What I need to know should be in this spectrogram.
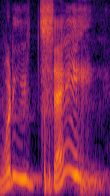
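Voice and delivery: high, rising incredulous question; retold surprise. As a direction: ask it in disbelief, voice jumping up. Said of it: "I said".

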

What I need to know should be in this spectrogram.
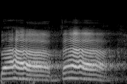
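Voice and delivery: loud bleating baa; sheep bleating. Acted. Sheep noise.

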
